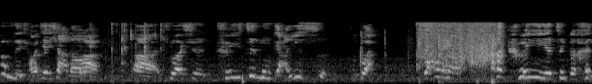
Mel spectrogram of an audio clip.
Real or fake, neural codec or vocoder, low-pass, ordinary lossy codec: real; none; 7.2 kHz; AAC, 64 kbps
